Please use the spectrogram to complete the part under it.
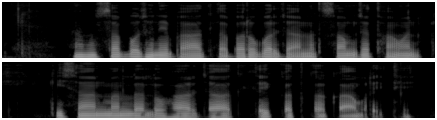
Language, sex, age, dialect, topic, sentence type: Chhattisgarhi, male, 25-30, Eastern, banking, statement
